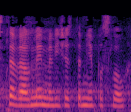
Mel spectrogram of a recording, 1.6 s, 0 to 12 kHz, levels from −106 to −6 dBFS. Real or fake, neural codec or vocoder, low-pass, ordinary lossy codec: real; none; 7.2 kHz; MP3, 32 kbps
